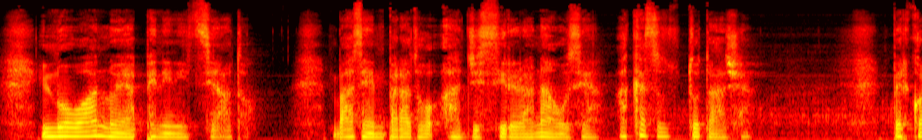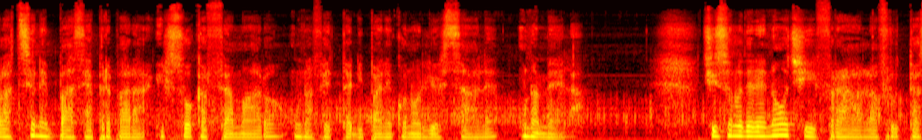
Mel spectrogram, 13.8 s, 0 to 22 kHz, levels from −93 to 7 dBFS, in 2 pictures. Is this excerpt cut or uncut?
uncut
